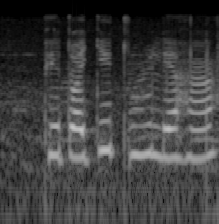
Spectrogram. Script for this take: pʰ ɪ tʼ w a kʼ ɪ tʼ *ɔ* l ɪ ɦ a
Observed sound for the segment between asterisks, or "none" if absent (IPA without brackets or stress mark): u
